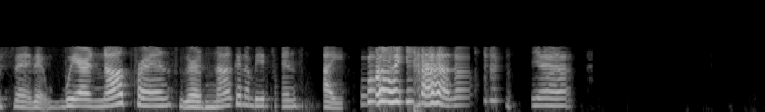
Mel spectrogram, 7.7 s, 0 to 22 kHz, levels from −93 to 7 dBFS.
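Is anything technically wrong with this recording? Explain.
Yes. From 1.4 to 7.0 s, right after "are not", there is repeated packet loss (robotic sound). Dozens of gaps, the longest 191 ms, are filled by extending the previous sound, which leaves the speech choppy with pieces missing.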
